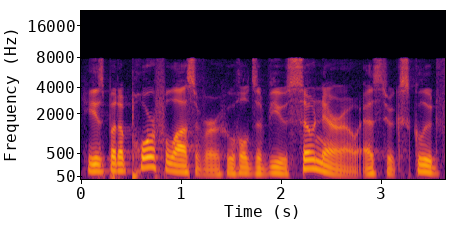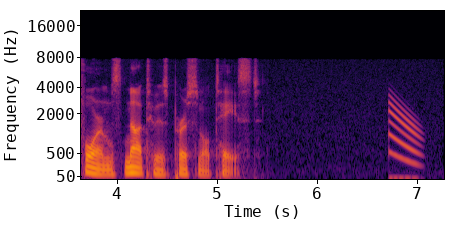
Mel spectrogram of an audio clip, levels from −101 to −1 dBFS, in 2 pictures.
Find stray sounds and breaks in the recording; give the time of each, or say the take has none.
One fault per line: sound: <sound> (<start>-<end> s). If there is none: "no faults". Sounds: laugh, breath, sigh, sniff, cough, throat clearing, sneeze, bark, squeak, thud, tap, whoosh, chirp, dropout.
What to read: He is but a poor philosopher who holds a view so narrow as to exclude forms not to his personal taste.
sound: chirp (6.7-7.1 s)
